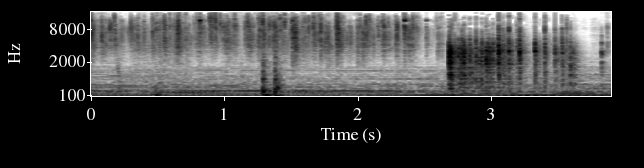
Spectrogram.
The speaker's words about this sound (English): They also start with 2 thunder dice, because that's what it says in the myth sheet. So I'm grabbing my 2 black dice. Now I'll roll them and see what happens.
